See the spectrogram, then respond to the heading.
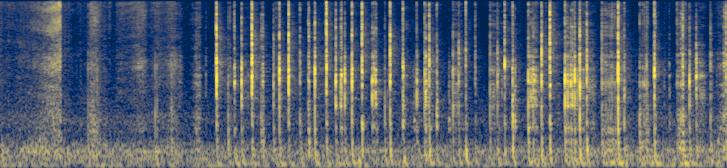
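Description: Fingertips and nails tap the hollow shell of a white plastic Xbox controller and click its face buttons and thumbstick. A soft, scratchy brushing opens the clip, then gives way to a quick, irregular run of sharp, dry, bright clicks and taps with almost no ring.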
